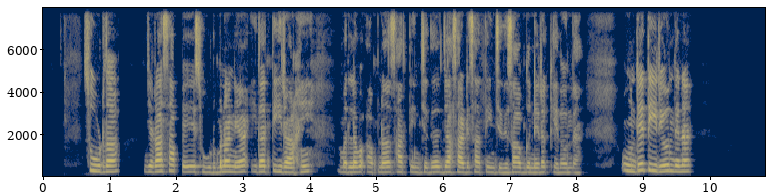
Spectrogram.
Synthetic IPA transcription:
suːʈd̪aː | d͡ʒeːɽaːsaːpeːsuːʈbənãːneːaːʔɪd̪aːt̪iːɾaːhẽː | mət̪ləbaːpnaːsat̪ɪɲt͡ʃd̪ed͡ʒãːsaːɖeːsat̪ɪ̃ɲt͡ʃːd̪eːsaːp̚ɡənːeːɾəkʰːeːd̪aːɦʊ̃ːnd̪aɛː | ʊ̃nd̪eːt̪iːɾeːɦõːnd̪eːnaː

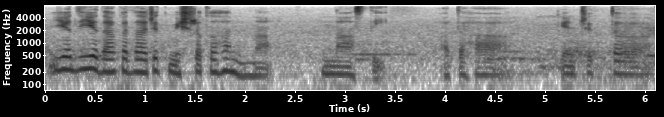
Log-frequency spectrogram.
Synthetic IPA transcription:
jɐd̪ijɐd̪aːkɐd̪aːt͡ʃit̪miʃɾɐkɐɦɐnɐ̰ | naːst̪ḭ | ɐ̰t̪ɐhɐ̰kent͡ʃit̪

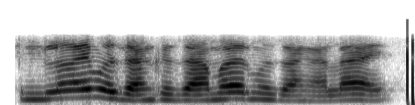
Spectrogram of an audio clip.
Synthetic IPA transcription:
sʰiŋlalajmɯzaŋkʰɯzaməɾmɯzaŋalaj

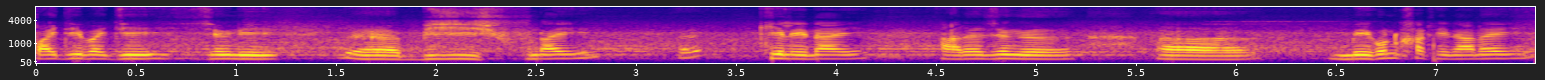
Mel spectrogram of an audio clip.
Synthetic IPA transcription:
b̥ajdibajdizɯŋni | bisʰunaj | kelenajaɾɯzɯŋɯ | meɡɔnkʰatʰenanaj

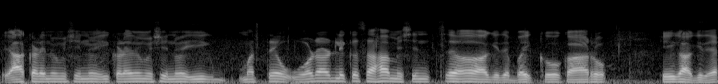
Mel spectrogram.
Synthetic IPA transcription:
jaːkɐɽenumiʂinuiːkɐɽenumiʂinːuiːmɐt̪ːeoːɽaːɽɖlikːusɐɦɐmiʂinsaːɡid̪e̞bɐjkukaːɾu | hiːɡaːɡid̪e̞

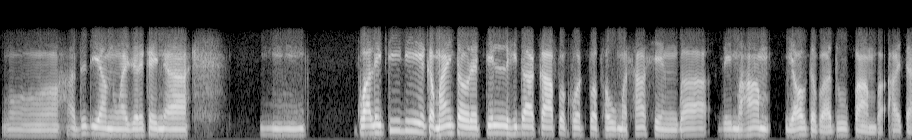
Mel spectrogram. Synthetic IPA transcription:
o | ɐ̰dudijamnuŋajzɐɾekʰɐjnɐ | kwalitidikɐmajtawɾetilɦidakapɐkʰot̚pɐpʰɐwmɐsaseŋba | zejmɐɦam | jawdɐbɐːdupambɐ̰hajta̰

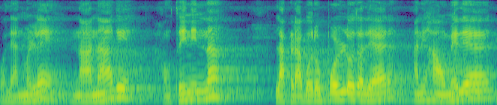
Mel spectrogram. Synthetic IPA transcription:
kɔljãnm̤əɽlẽnanaɡehãwt̪ʰəjninːa | lakɽabəɾopɔɽlɔd͡zaljaɾaniɦãwmɛljaɾ

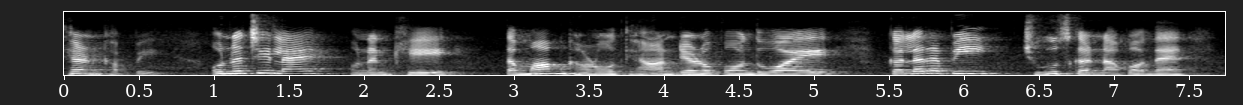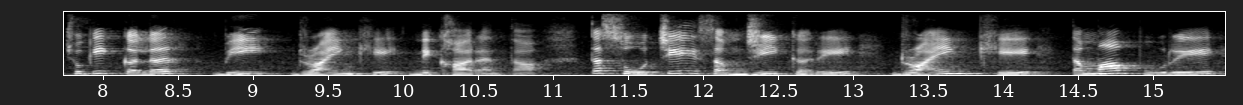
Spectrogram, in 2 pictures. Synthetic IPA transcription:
t̪ʰijəɽ̃kʰɐpḛ | ʊnə̆d͡ʑeːlaːɪʊn̤ənɪ̆kʰeː | t̪ɐmaːmɡʱɐɽ̃od̪ʱjaːnɗijəɽ̃opɐʋə̃nd̪oaːɦe | kɐləɾbʱɪt͡ɕuːzkɐɾənapɐʋə̃nd̪aːɦɪnɪ̆t͡ɕʰoːkikɐləɾbʱiɖɾaːɪ̃ŋɡkʰeːnɪkʰaːɾɐɦnɪ̆t̪ʰa̰ːt̪ɐsoːt͡ɕesɐmd͡ʑʱikɐɾeɖɾaːɪ̃ŋɡkʰeːt̪ɐmaːmpuːɾe

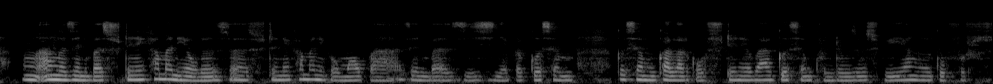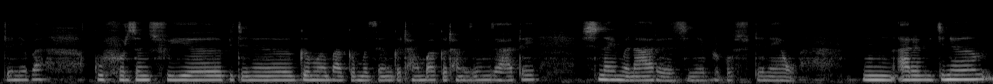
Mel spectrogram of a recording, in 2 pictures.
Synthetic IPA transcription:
a̰ŋɯzenibasu̥tenajkʰamaniawnɯsu̥tenajkʰamanikʰɯwmawbazenibazizinepɾaɡɯsem | ɡ̥ɯsemkalaɾkʰɯwsu̥tenebaɡɯsemkʰundɯŋzɯŋsujaŋɯɡupʰuɾsu̥teneba | ɡ̥upʰuɾzɯŋsujɯbidinɯɡɯmɯbaɡɯmɯzɯŋɡɯtʰaŋbaɡɯtʰaŋzɯŋzaɦatej | sinajmɯnaɾɯzinebɯɾkʰɯwsu̥tenajaw | a̰ɾɯbidinɯ

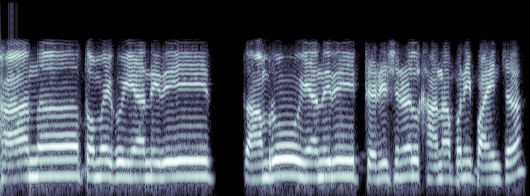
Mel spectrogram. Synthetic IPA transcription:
kʰanat̪əmaẽkojãniɾi | ɦamɾojãniɾiʈɾeɖisənəlkʰanapənipaint͡sʰʌ

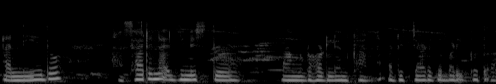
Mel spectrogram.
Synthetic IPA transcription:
anijəd̪ɔ | hasaɾɛnaʔd͡ʒinisd̪ɔaŋɖɔɦɔɽlɛnkʰanaɖɛt͡ʃaɽɡɛbaɽiʔ̚kɔt̪aʔa

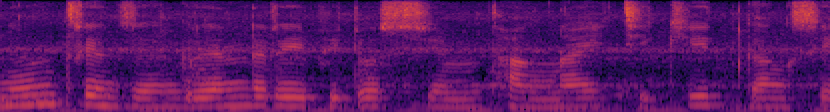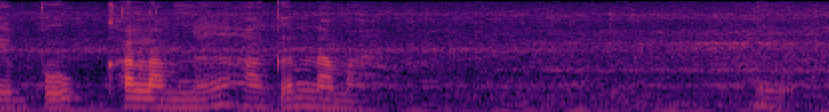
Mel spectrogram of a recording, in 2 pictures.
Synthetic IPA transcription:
nuŋtʰɾenzeŋɡɾendɾepʰitɔsimtʰaŋnajtʰikʰit̚ɡaŋsebɔkʰːalamnɯɦaɡɯnːama

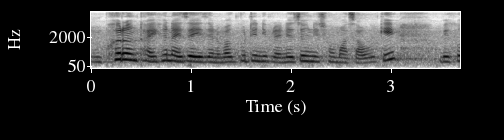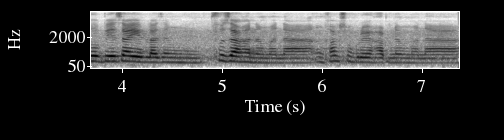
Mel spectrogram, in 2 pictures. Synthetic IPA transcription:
pʰɯɾɯŋtʰajkʰɯnajzajizɯnubaɡudinipʰɾajnɯzɯŋnisɔmasawke | bikʰobezajɯblazɯŋpʰuzakʰanɯmɯnaɯŋkʰap̚sɔŋɡɾɔjɦap̚nɯmɯna

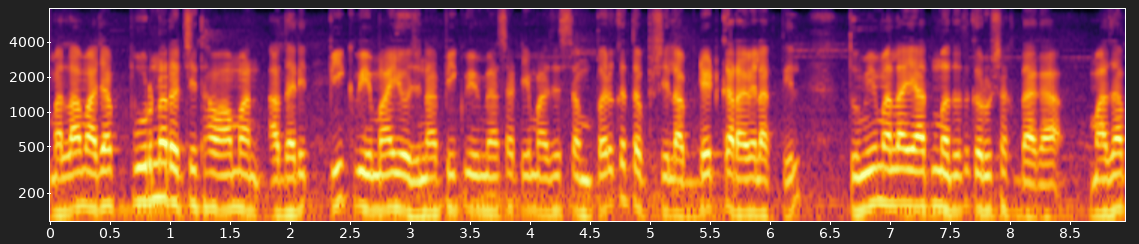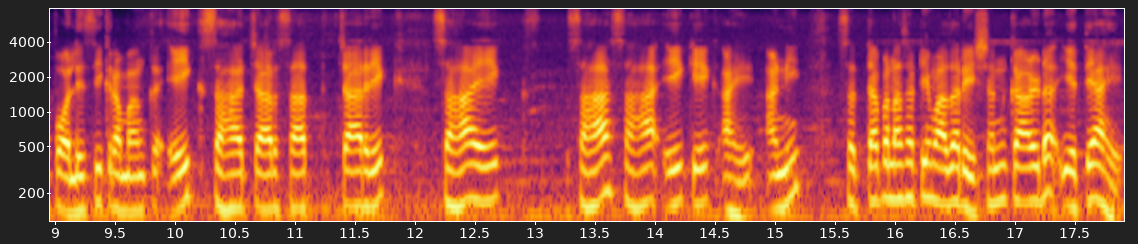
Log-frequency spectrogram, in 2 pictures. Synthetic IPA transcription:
məlamad͡ʑʱjapuɾɳəɾət͡ɕit̪ʰɦəʋamanad̪ʱaɾiːt̪̚piːkʋimajod͡znapiːkʋimjasaʈiːmad͡zʱesəmpəɾkt̪əpɕiːləp̚ɖeʈkəɾaʋelaɡ̚t̪iːl | t̪umiːməlajat̪məd̪ət̪kəɾuːɕəkt̪akamad͡zʱapɔlisiːkɾəmaŋkəʔeksəɦat͡ɕaɾsat̪t͡ɕaɾek̚ | səɦaek̚ | səɦasəɦaʔekekaɦeaɽ̃i | sət̪japənas̬aʈiːmad͡zʱaɾeɕənkaɾɖjet̪eaɦe

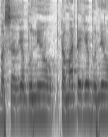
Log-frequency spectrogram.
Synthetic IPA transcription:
bɐsəɾkebʊnijõʈɐmaːʈekebʊnijõ

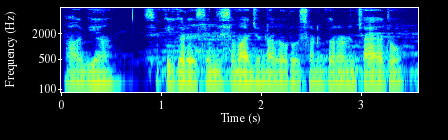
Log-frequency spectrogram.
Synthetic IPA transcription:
aːɠijãsɪkʰikɐɾesɪ̃n̆d̪ʱisɐmaːd͡ʑd͡ʑõnaːloɾoːsəɽ̃kɐɾəɽ̃ʊt͡ɕaːjat̪ʰoː

